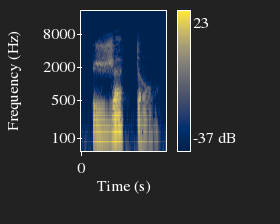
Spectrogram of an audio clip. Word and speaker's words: j'attends: So the first form will be j'attends, j'attends. Okay, you get D and S, well basically you don't pronounce them, okay, and then you get only the sound attends, nasal here, en, j'attends, okay.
